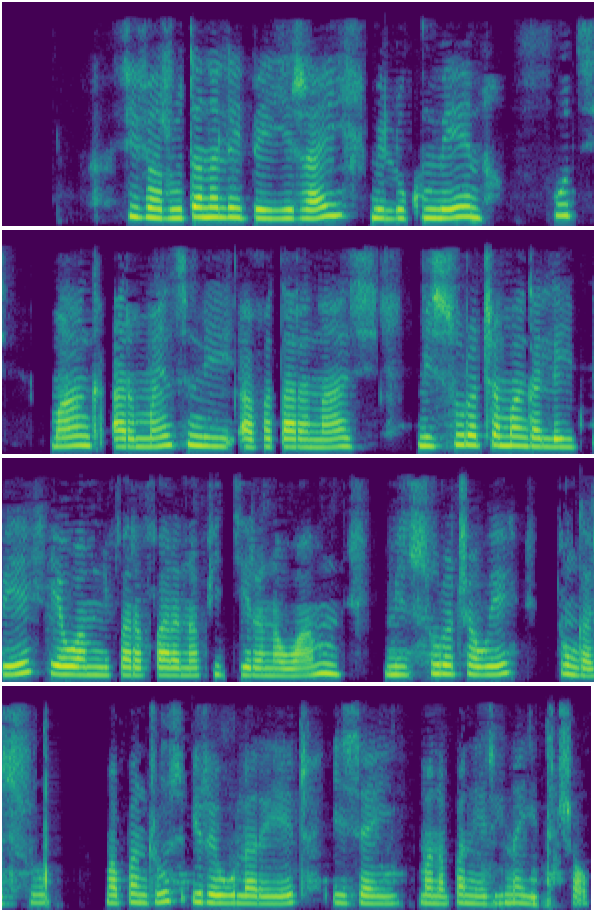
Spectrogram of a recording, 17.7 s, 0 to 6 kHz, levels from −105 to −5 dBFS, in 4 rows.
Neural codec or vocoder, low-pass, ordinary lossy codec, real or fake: none; 5.4 kHz; AAC, 32 kbps; real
